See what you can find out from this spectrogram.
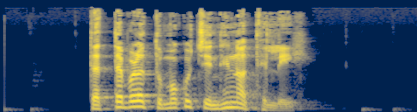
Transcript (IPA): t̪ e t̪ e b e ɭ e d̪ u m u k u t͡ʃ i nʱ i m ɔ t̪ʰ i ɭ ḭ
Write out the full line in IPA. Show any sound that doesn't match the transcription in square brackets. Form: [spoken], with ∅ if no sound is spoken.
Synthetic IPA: t̪ e t̪ e b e ɭ e [t̪] u m [ɔ] k u t͡ʃ i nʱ i [n] ɔ t̪ʰ i [l] ḭ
